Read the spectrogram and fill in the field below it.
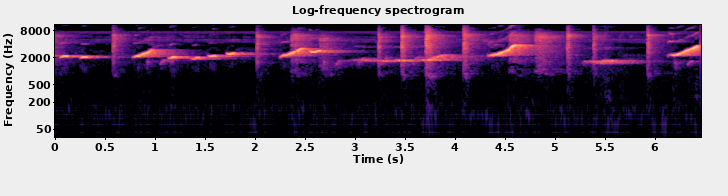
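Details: White-rumped shama of Malaysia in gacor fighter song, giving short rising whistled swoops and level notes punctuated by crisp clicks, phrases recurring roughly every second.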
